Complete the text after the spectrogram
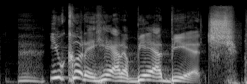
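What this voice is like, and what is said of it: Imitates singer, sounding like Minnesotan woman. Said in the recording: “Is that your Lizzo impression? ... that's pretty good. ... That's my Lizzo if she were a 40-year-old white lady from Minnesota.”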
